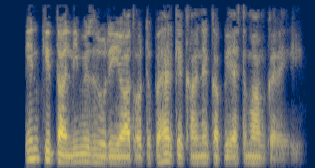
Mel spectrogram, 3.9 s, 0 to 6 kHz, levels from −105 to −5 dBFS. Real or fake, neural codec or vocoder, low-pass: real; none; 5.4 kHz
